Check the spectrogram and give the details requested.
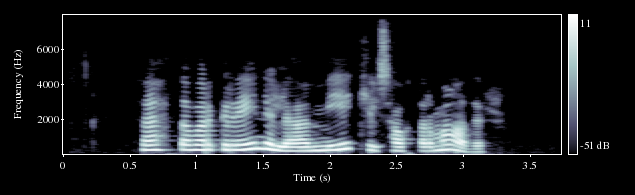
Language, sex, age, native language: Icelandic, female, 40-49, Icelandic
